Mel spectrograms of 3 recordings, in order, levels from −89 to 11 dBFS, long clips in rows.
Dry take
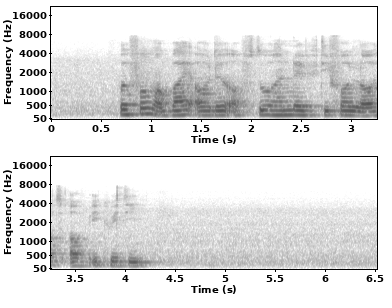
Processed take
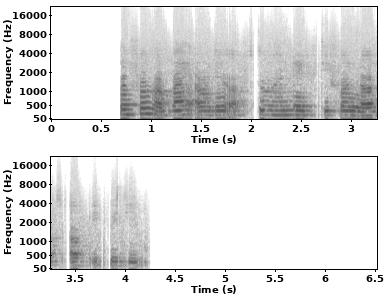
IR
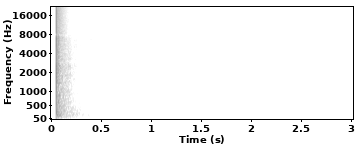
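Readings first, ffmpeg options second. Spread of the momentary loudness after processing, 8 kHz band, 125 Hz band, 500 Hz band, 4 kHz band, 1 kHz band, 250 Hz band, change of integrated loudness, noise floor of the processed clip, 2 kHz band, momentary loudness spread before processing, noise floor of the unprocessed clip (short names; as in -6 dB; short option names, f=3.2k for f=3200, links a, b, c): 11 LU, n/a, -1.5 dB, 0.0 dB, +2.5 dB, +3.0 dB, -0.5 dB, +0.5 dB, under -85 dBFS, +6.0 dB, 9 LU, -58 dBFS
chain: -filter_complex "[0:a]asplit=2[a][b];[b]bass=f=250:g=6,treble=f=4k:g=1[c];[1:a]atrim=start_sample=2205,adelay=25[d];[c][d]afir=irnorm=-1:irlink=0,volume=-15.5dB[e];[a][e]amix=inputs=2:normalize=0,aeval=exprs='0.188*(cos(1*acos(clip(val(0)/0.188,-1,1)))-cos(1*PI/2))+0.0841*(cos(2*acos(clip(val(0)/0.188,-1,1)))-cos(2*PI/2))+0.00531*(cos(5*acos(clip(val(0)/0.188,-1,1)))-cos(5*PI/2))+0.00473*(cos(6*acos(clip(val(0)/0.188,-1,1)))-cos(6*PI/2))+0.00841*(cos(7*acos(clip(val(0)/0.188,-1,1)))-cos(7*PI/2))':c=same,bandreject=f=166.5:t=h:w=4,bandreject=f=333:t=h:w=4,bandreject=f=499.5:t=h:w=4,bandreject=f=666:t=h:w=4,bandreject=f=832.5:t=h:w=4,bandreject=f=999:t=h:w=4,bandreject=f=1.1655k:t=h:w=4,bandreject=f=1.332k:t=h:w=4,bandreject=f=1.4985k:t=h:w=4,bandreject=f=1.665k:t=h:w=4,bandreject=f=1.8315k:t=h:w=4,bandreject=f=1.998k:t=h:w=4,bandreject=f=2.1645k:t=h:w=4,bandreject=f=2.331k:t=h:w=4,bandreject=f=2.4975k:t=h:w=4,bandreject=f=2.664k:t=h:w=4,acrusher=bits=6:mix=0:aa=0.5"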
